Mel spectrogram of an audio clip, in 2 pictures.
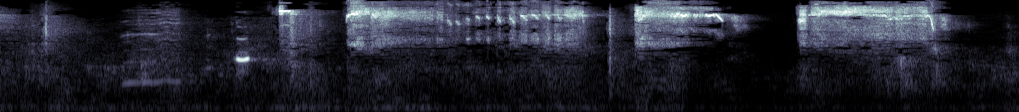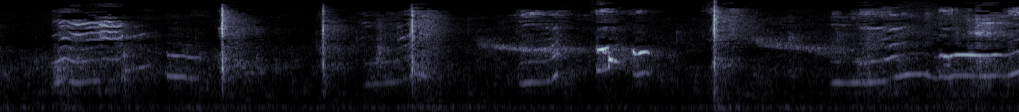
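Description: Baby macaque giving short squeaky, chirping cries that slide up and down in pitch, among scattered clicks. A loud harsh hissing burst comes three times between about two and five seconds in.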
